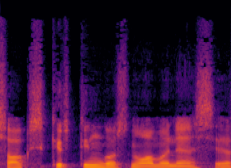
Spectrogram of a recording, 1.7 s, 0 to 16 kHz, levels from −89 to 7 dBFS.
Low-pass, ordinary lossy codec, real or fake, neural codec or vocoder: 14.4 kHz; MP3, 64 kbps; fake; autoencoder, 48 kHz, 32 numbers a frame, DAC-VAE, trained on Japanese speech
